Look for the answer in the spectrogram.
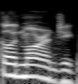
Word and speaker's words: Glenmorangie: It's pronounced Glenmorangie.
